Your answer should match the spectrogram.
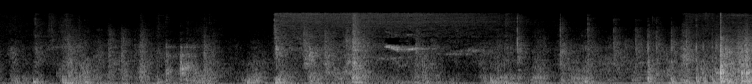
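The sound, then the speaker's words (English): Wood creaks and groans repeatedly over a steady airy hiss, like timbers shifting and swinging, with dense overlapping sounds at moderate loudness and no voices. “You know, because even you hear the hissing of the air a bit, But I almost feel like I'm on a ship because it's creaking.”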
